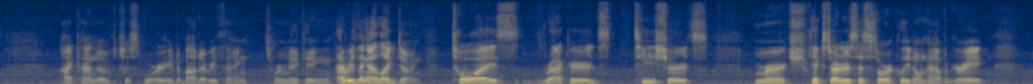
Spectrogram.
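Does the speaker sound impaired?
No.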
